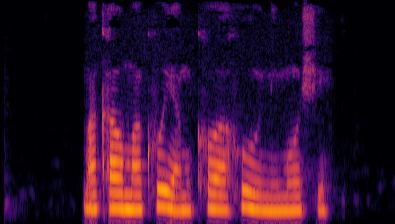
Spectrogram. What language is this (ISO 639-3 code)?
swa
